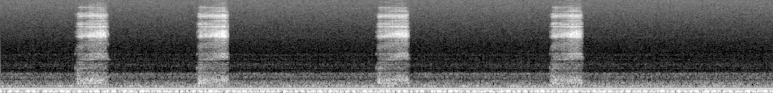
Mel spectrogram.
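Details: Wild barn owl pair in a monitored nest box, the male mating with the female and then preening her feathers; four harsh, breathy hissing bursts spaced a second or two apart over a steady low hum.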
